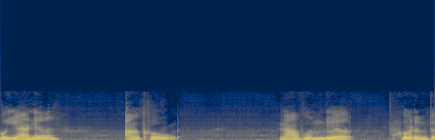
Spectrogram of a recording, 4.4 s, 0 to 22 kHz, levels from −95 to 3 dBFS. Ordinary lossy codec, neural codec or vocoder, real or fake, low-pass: none; codec, 16 kHz, 1 kbps, FreqCodec, larger model; fake; none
